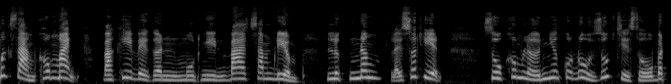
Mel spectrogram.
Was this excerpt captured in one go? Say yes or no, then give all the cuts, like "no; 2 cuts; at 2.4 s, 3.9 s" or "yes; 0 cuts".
yes; 0 cuts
